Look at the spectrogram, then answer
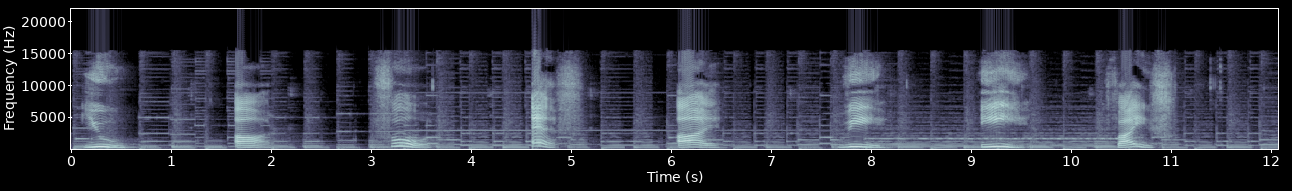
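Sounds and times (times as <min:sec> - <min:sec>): child calling out letters: 0:00.0 - 0:00.6, 0:01.6 - 0:02.0, 0:03.1 - 0:03.6, 0:04.6 - 0:05.1, 0:06.1 - 0:06.5, 0:07.7 - 0:08.2, 0:09.1 - 0:09.6, 0:10.4 - 0:11.0
children's backing tune: 0:00.0 - 0:12.0.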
